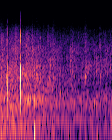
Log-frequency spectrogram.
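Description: One person clapping hands close to a microphone: three sharp claps at about four a second in the first second, then a faint steady hiss.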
